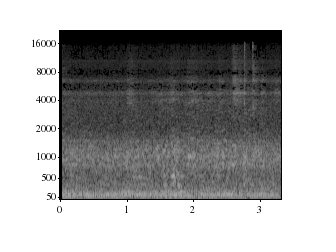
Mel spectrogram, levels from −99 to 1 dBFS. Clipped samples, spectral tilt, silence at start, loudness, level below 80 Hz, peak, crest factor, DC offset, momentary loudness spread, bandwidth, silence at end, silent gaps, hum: under 0.1%; -5.5 dB/octave; 0 s; -39 LUFS; -50 dBFS; -24 dBFS; 14 dB; under 0.1%; 3 LU; 16 kHz; 0 s; none; none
